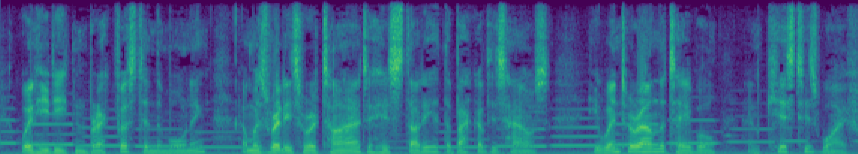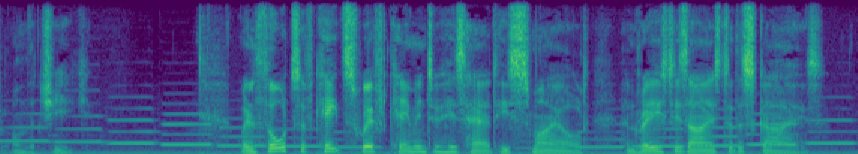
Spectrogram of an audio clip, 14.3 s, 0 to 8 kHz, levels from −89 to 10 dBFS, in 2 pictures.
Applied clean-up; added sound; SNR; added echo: none; Wind instrument, woodwind instrument; 14 dB; none.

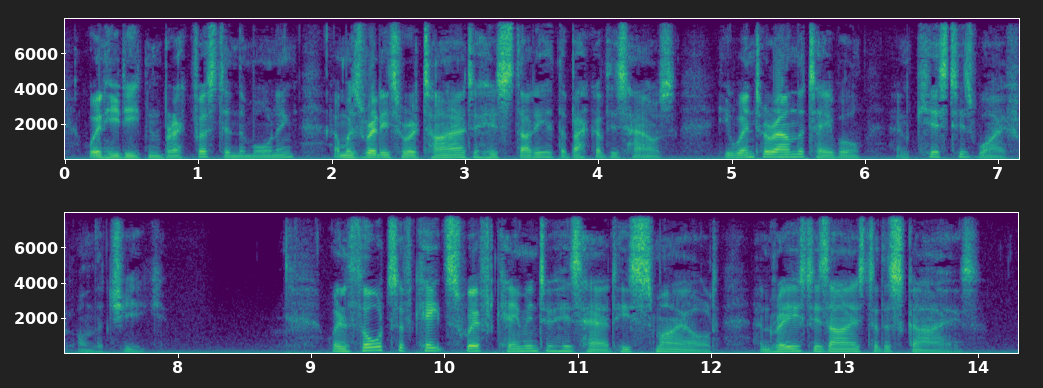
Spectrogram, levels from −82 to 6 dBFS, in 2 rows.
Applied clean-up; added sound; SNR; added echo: none; none; none; none.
